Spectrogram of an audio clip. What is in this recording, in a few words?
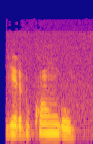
"yerb-kongo", Mooré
